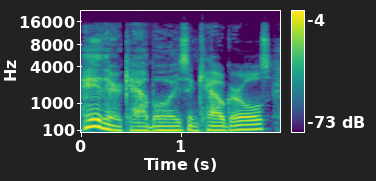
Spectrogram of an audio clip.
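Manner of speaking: put-on sultry, sexy female radio show host voice. Describing a woman in a cowboy hat coming around the corner, imitating a sexy radio host. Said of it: "trying to be a, a fucking radio show host".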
